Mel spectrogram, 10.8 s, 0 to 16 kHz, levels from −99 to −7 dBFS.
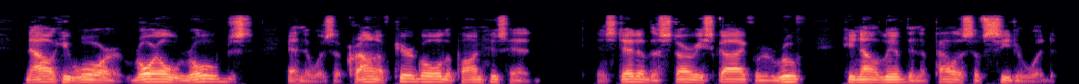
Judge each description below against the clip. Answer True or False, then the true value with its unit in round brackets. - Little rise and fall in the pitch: True (2.3 semitones)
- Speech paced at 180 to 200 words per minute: True (185 wpm)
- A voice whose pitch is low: True (110 Hz)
